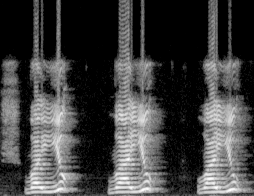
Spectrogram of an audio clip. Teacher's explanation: یہاں پر حمزہ ساکینہ کا جھٹکا ہوگا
